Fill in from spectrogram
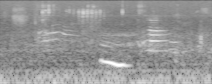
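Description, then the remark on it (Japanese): A cat lets out a short, clear, downward-sliding meow, followed by a fainter second call, over a steady low background rumble. “猫ちゃん、とろくさいね。”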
